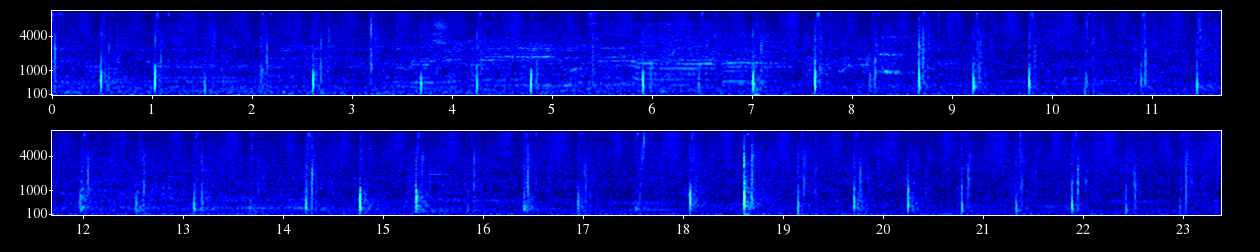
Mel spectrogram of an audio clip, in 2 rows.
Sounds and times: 0.0s walking 23.3s

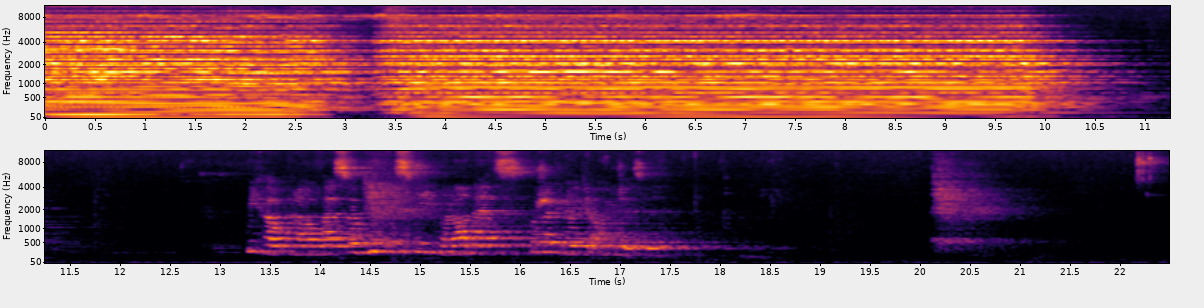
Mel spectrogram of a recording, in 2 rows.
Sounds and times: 0.0s grand organ 11.6s
0.0s concert in church 22.4s

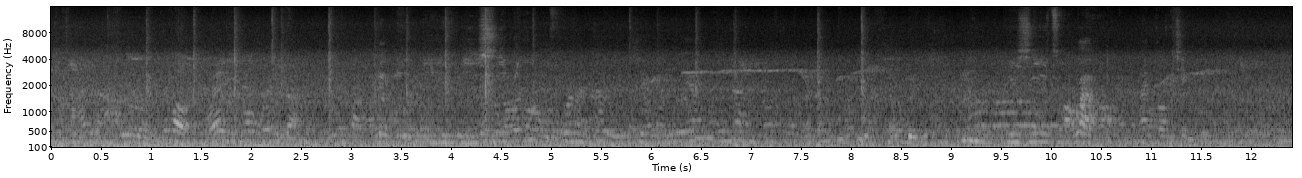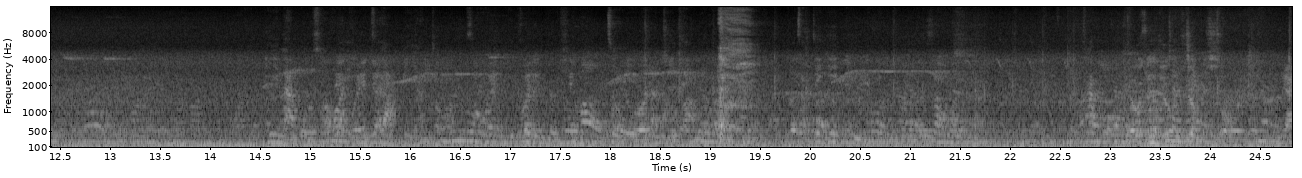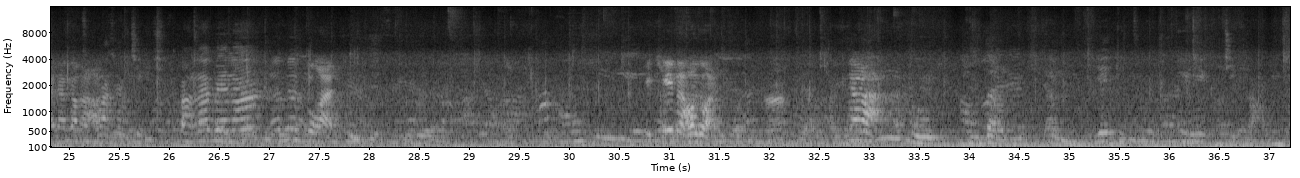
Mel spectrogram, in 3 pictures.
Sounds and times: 12.8s Elderly chatting 37.2s

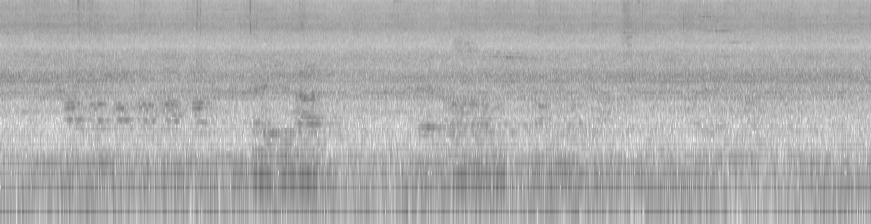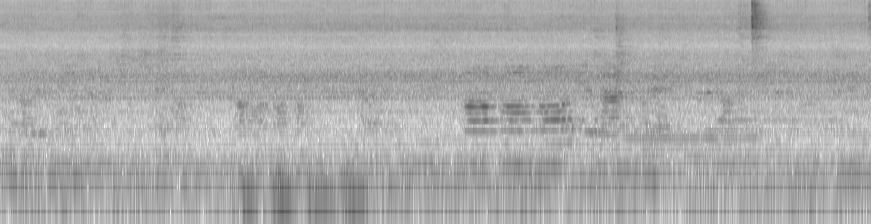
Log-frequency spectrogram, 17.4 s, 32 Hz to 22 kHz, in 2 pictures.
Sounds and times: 0.0s Noise generator 17.4s
11.0s Concert is testing the microphone 17.4s

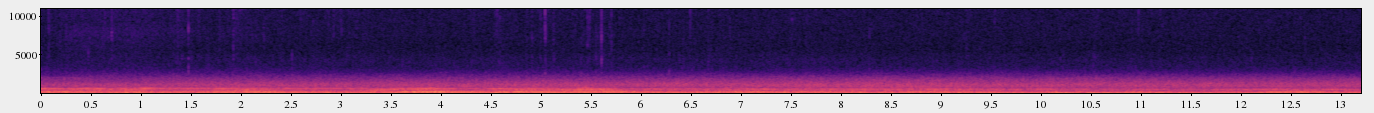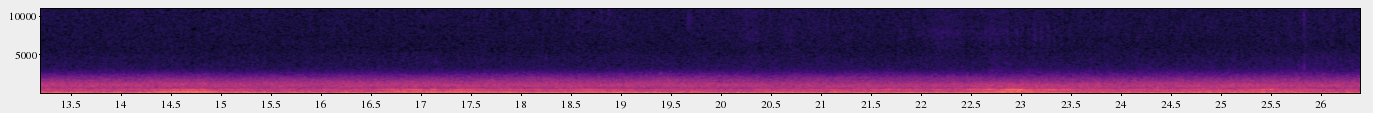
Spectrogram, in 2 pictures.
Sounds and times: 0.0s air traffic 26.3s
0.0s motorway 26.3s

